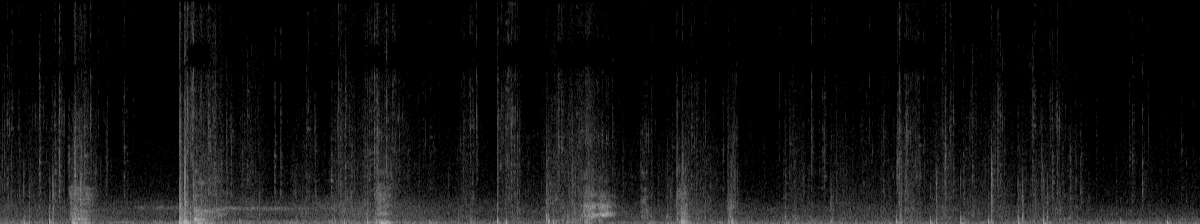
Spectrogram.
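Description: Footsteps knock and thud on wooden planks and rock.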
